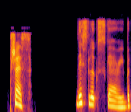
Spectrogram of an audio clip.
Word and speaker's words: przez: Combining R and Z is like the S in measure. An example would be the word through, which is pronounced. Przez.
